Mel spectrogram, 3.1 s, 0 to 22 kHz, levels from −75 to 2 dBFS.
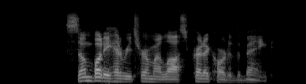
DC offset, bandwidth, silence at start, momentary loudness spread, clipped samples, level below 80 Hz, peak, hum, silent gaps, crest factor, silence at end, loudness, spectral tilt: under 0.1%; 14 kHz; 0.65 s; 15 LU; under 0.1%; -80 dBFS; -12 dBFS; none; none; 24 dB; 0.4 s; -34 LUFS; -3 dB/octave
